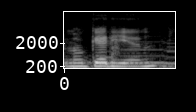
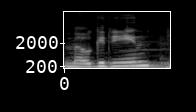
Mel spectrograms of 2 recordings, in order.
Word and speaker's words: Moghedien: for Wheel of Time, They started pronouncing it Moghedien, and then by the end of the series, we're just pronouncing it Moghedien. And usually, I don't like that. Usually, if there's a change in the way it's pronounced, I'm just like, ugh, whatever. I actually really like both ways to pronounce it.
